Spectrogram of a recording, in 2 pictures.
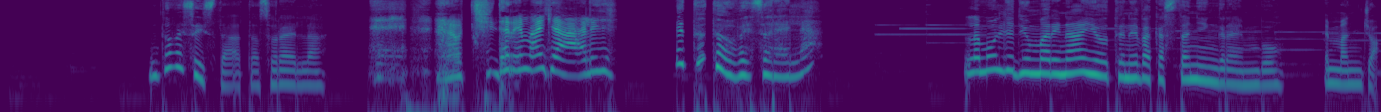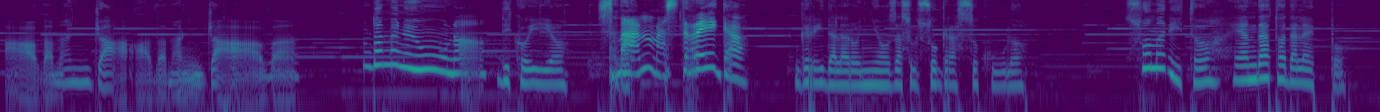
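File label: Italian, Characters; voice demos; GoLocalise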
